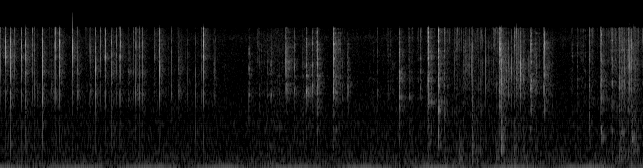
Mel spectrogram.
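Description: A small, solid rectangular bar of dry cream soap is held in the hand while long painted nails tap it and a metal utility knife blade scrapes and shaves it. Many short, crisp, bright crackling scrapes and ticks follow one another over a quiet background. Each one cuts off instantly with no ring.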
